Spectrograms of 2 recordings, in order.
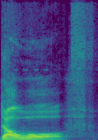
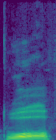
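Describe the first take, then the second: First: The word is said in a posh, drawn-out way. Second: The word is said in a plain, ordinary way. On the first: "the classy pronunciation" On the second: "It's not dwarf"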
